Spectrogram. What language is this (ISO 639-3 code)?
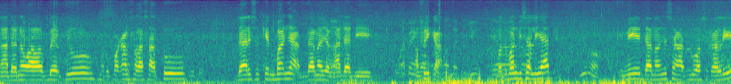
ind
